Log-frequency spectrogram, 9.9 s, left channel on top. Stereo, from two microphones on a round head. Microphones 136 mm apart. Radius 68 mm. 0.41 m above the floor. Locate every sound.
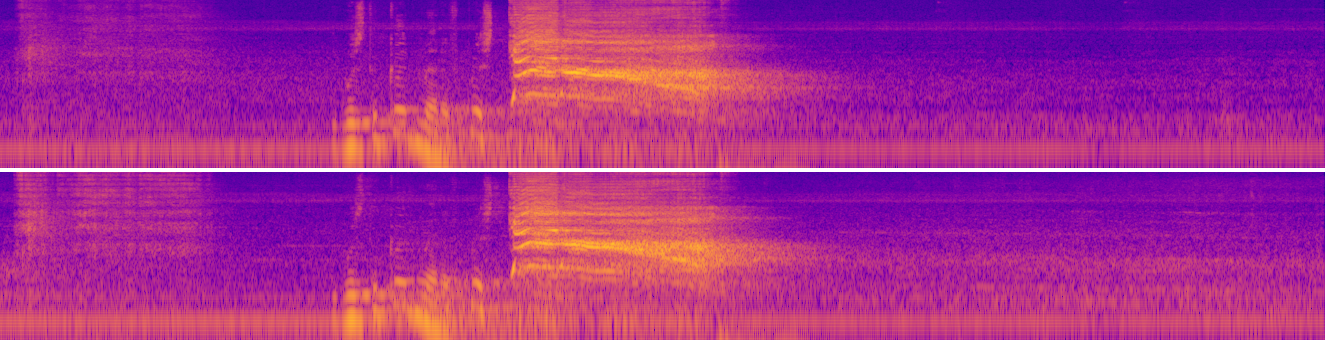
0.1 s tearing paper: 75° right (ahead or behind), 3 m
2.5 s a man speaking: 45° left (ahead or behind), 1.0 m
3.8 s a shout: centre (ahead or behind), 2 m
